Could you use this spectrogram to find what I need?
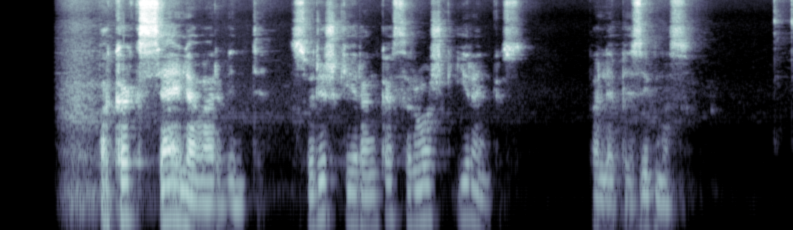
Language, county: Lithuanian, Vilnius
